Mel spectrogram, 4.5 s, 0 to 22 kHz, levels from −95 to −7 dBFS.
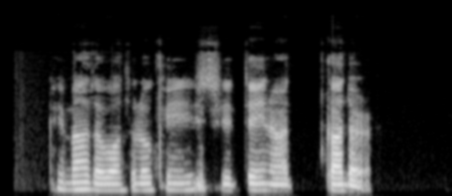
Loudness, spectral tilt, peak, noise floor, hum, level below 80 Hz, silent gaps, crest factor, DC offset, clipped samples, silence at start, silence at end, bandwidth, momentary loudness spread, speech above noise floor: -22 LUFS; -5.5 dB/octave; 0 dBFS; -82 dBFS; none; -64 dBFS; none; 22 dB; under 0.1%; under 0.1%; 0.5 s; 0.85 s; 9.4 kHz; 11 LU; 61 dB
